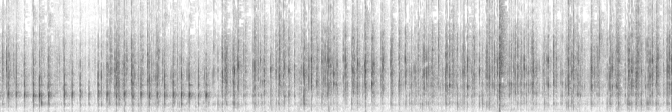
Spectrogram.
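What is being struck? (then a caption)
Plastic game controller. A black plastic handheld game controller, a hollow shell with buttons and sticks, is held in the hands and tapped while its buttons are clicked rapidly by fingertips and nails. A fast, steady stream of sharp, dry, high clicks and taps with almost no low end, each click dying away almost instantly.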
